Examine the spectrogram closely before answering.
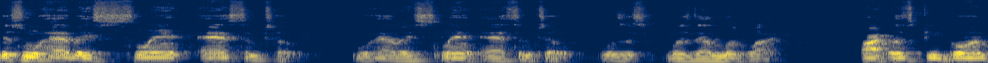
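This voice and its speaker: On a very clean recording with a silent background, a man with an ordinary speaking voice talks at a moderate pace in a medium pitch with fairly even intonation. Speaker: math teacher. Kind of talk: tutorial. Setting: recorded video lesson.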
